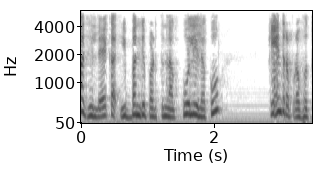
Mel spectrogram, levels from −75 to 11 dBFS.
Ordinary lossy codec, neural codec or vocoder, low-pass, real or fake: AAC, 32 kbps; none; 5.4 kHz; real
